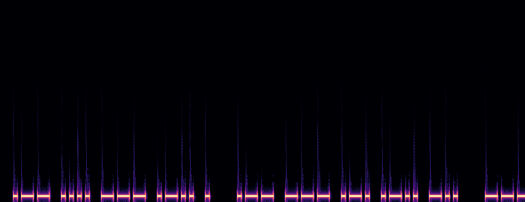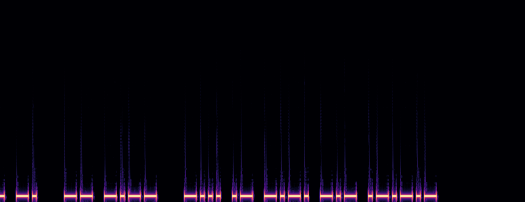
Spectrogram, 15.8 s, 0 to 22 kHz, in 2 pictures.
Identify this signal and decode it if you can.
Morse code, heard as a keyed tone, about 20 wpm, 700 Hz. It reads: WHOLE WORLD ON MY BACK.
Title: Sentences from Top 1000 Words - Review Part 1 - 20wpm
